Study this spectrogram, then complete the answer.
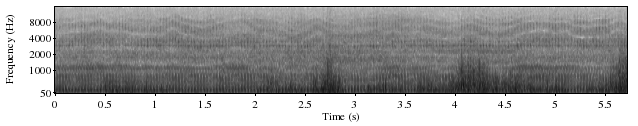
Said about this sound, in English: There's certainly a generator.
